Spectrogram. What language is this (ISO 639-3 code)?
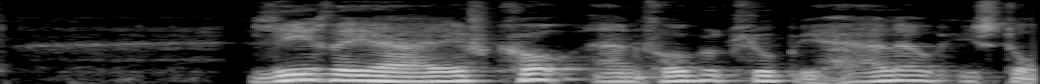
dan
